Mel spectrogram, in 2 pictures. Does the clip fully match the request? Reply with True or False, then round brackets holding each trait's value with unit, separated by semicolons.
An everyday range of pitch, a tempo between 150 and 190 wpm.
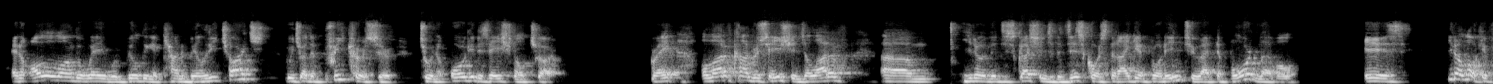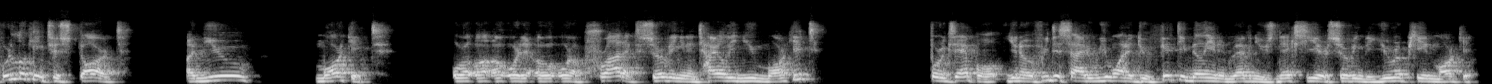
True (4.5 semitones; 170 wpm)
